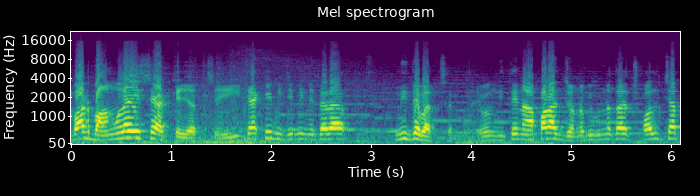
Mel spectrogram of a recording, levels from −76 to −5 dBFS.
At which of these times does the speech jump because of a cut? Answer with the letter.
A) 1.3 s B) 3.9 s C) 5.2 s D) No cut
D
